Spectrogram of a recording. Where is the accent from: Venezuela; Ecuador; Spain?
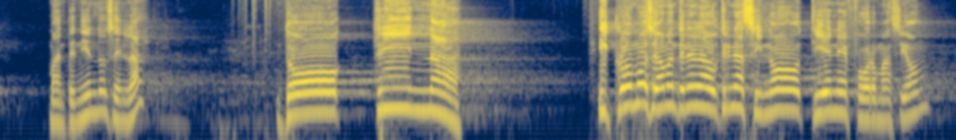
Venezuela; Yo vengo de Venezuela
